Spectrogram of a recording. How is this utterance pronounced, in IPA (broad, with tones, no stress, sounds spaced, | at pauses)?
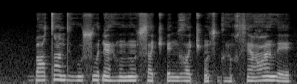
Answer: ɡ͡b o˨ tˤ ẽ˦ dʱ u˨ sʷ ɛ˦ ɗ ɛ̃˨ ɦ ũ˨ ð ũ˨ s ʌ˨ t͡ʃʼ e˨ ŋ ɣ ʌ˨˦ t͡ʃʼ õ˨˦ s ɡʱ ə̃˨ χ s ɛ̃˦ ʕ ə̃˦ ð e˨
